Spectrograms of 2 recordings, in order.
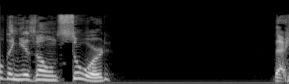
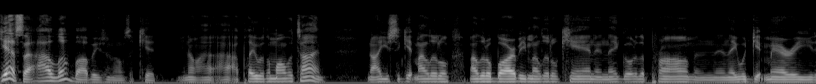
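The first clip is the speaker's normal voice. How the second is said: low, soft imitated recollection; soft reminiscing; 9 semitones lower, 13 dB quieter than usual. Woman remembering her Barbie games as a kid, soft reminiscing. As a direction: recall it quietly, voice well down.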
